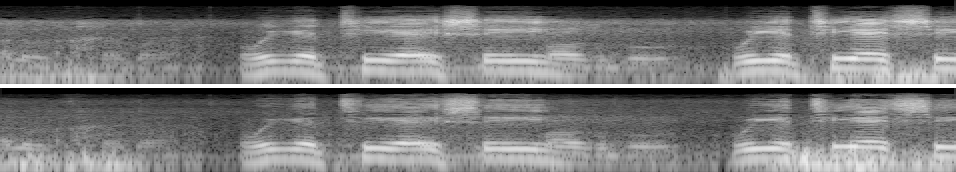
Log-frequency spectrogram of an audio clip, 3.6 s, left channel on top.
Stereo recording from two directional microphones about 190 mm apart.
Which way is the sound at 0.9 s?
5° right (ahead or behind).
